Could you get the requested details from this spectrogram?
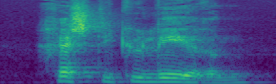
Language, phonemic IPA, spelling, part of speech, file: Dutch, /ɣɛstikyˈleːrə(n)/, gesticuleren, verb, Nl-gesticuleren.ogg
- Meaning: to gesticulate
